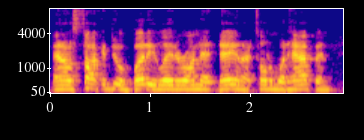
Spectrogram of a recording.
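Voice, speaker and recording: High, bright-voiced man telling stories. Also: racing, low-quality recording. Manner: animated, profane, mimics others in quotes. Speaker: co-host. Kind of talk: casual storytelling chat.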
